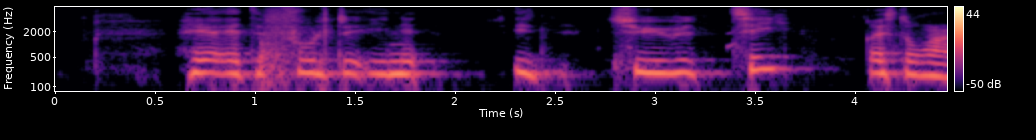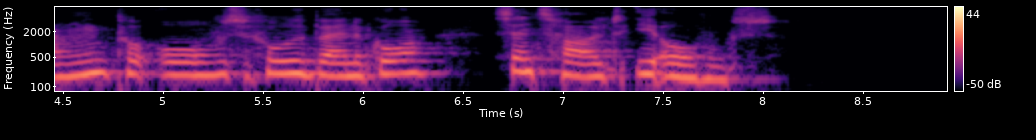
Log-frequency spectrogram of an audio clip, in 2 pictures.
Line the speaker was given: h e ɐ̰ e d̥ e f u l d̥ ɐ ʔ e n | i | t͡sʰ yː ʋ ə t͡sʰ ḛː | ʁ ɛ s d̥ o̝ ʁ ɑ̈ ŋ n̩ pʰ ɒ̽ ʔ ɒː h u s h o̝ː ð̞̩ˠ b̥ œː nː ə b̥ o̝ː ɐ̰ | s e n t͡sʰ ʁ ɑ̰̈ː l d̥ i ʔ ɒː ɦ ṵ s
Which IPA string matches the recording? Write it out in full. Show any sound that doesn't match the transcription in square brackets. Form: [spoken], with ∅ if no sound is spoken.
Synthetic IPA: h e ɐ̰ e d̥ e f u l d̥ [ə] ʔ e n | i | t͡sʰ yː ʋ ə t͡sʰ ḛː | ʁ ɛ s d̥ o̝ ʁ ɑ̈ ŋ n̩ pʰ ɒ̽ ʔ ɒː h u s h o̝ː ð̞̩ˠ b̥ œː [n] ə [ɡ̥] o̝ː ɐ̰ | s e n t͡sʰ ʁ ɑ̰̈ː l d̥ i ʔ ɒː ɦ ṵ s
